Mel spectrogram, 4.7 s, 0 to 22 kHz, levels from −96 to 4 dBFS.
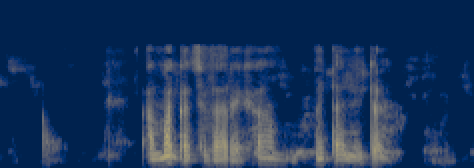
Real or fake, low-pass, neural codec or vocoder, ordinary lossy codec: fake; 7.2 kHz; codec, 44.1 kHz, 2.6 kbps, SNAC; MP3, 48 kbps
